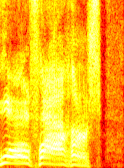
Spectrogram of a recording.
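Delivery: put-on, heavy, thick Scottish brogue. Imitating a radio ad announcer: imitating a thick scottish accent. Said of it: "with a thick Scottish accent".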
